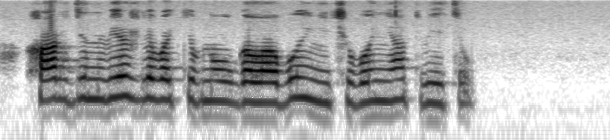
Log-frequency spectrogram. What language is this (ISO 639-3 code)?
rus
